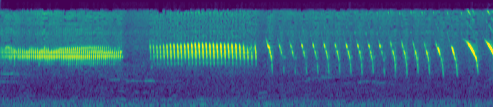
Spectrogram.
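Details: Canary song meant to stimulate other canaries to sing: two long dense buzzing rolls, then a chain of sharp repeated notes quickening and swelling in loudness to the close.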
